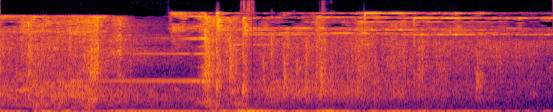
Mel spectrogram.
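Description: Logo sting sound effect: a sudden rushing swell with a held ringing tone, changing character about a second in, peaking in a sharp hit near two seconds, then fading away toward the end.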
